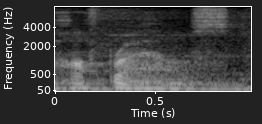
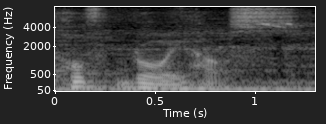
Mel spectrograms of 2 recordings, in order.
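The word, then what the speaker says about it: Hofbräuhaus: pronunciation of house uh you can't forget that umlot yeah yeah that's why many Americans will pronounce it Hofbrau house but it's hope for Roy house and uh Wendy yes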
